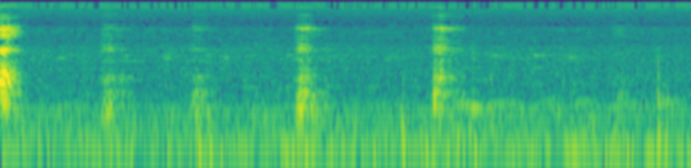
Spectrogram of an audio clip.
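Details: Canadian Sphynx cat coughing for about six months; bronchitis treated with antibiotics, deworming done, heart ultrasound and lung X-ray normal, latest diagnosis bronchial asthma, inhaler not helping: about five soft, short, dry puffs; chronic cough.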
